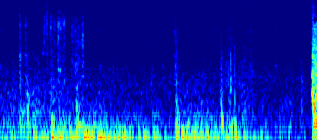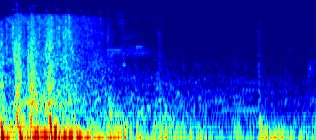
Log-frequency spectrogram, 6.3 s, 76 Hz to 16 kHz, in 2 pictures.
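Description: Enemies fire on the party in the video game Wasteland 3, with rapid crackling bursts of gunfire followed by a loud, sustained roaring volley that swells and slowly trails off.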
